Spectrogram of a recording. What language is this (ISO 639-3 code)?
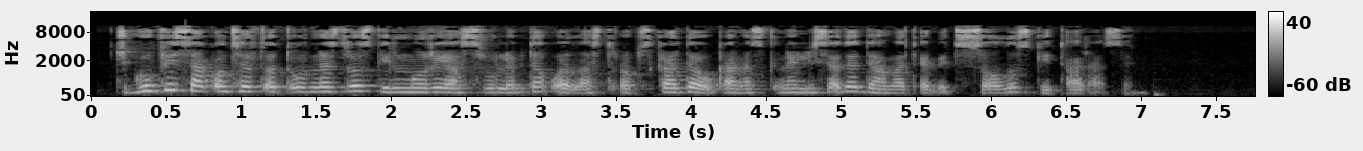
kat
